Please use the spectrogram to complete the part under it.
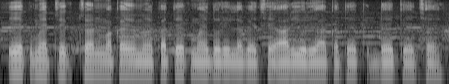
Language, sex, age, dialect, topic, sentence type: Maithili, male, 36-40, Bajjika, agriculture, question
